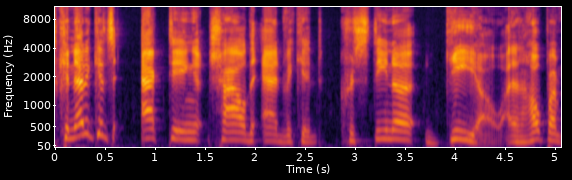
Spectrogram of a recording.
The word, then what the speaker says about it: Ghio: I haven't had the chance to meet her yet or to talk to her, but I think it's Ghio, g h i o.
